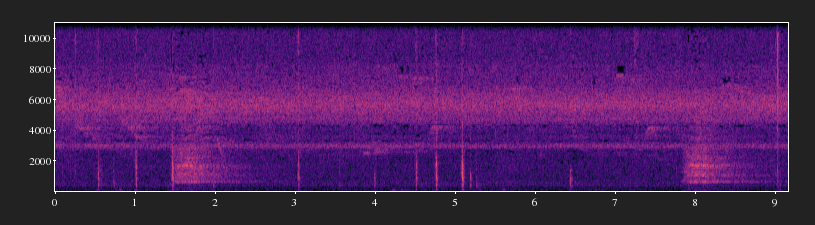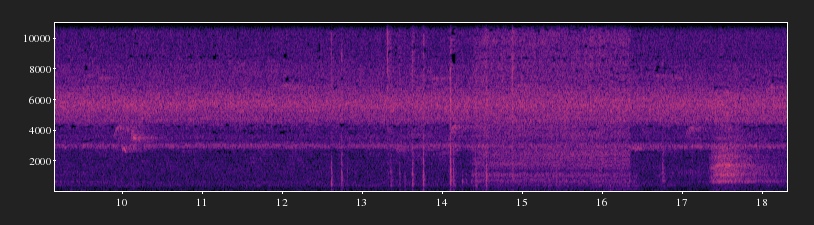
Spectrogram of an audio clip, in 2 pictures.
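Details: In Jim Corbett Park, India, a barking deer gives loud, hoarse single barks spaced several seconds apart, an alarm call at sensing a tiger.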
